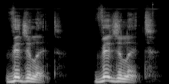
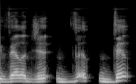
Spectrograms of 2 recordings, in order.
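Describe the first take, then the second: First: "vigilant" said cleanly, each time on its own; careful pronunciation. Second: "vigilant" fumbled, breaking into false starts; botched pronunciation. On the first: Host retrying the word after a fumble, "vigilant" pronounced deliberately. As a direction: land "vigilant" fully, without stumbling. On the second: Host failing to get the word out, stumbling on "vigilant". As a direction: trip over "vigilant" and stall on its first syllable. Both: Real, not acted. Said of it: "try to pronounce it again".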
